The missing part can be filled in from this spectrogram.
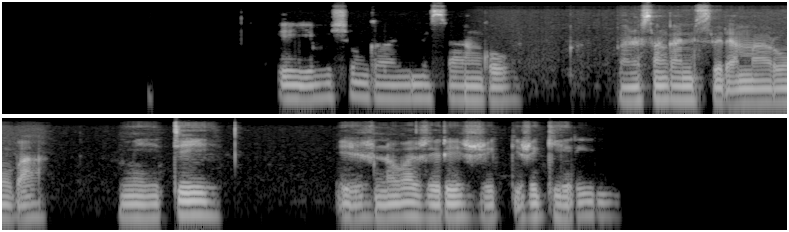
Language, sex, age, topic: Ndau, male, 18-24, health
